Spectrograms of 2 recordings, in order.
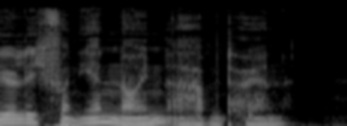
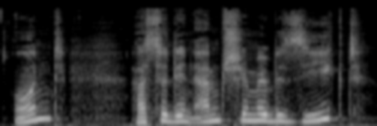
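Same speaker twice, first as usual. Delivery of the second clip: put-on eager, higher and louder child's question; very excited question; 8 semitones higher, 6 dB louder than usual. A narrator's reading. Lisa greets her uncle for the news, very excited. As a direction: ask it bursting to know. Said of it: "fragte sie ganz aufgeregt".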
